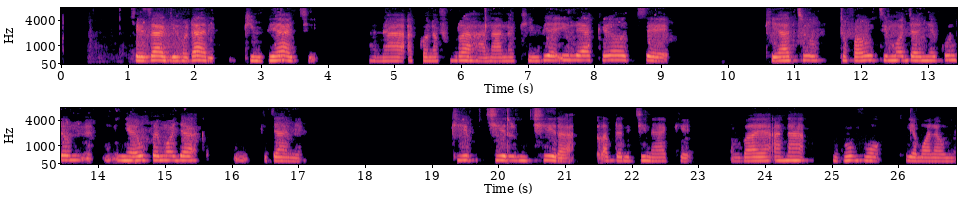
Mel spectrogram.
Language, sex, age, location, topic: Swahili, female, 36-49, Wajir, government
